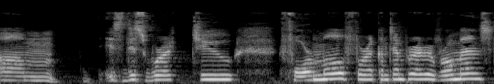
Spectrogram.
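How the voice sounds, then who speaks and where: A woman speaks at a very slow pace with a non-native accent and a fairly high pitch. Her intonation is lively, and music plays in the background. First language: not English. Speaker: aspiring novelist vlogger. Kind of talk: casual vlog talk. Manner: hesitant, many fillers.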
